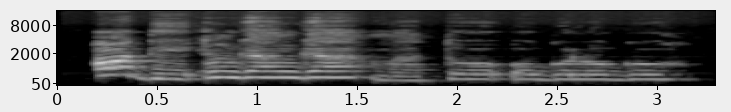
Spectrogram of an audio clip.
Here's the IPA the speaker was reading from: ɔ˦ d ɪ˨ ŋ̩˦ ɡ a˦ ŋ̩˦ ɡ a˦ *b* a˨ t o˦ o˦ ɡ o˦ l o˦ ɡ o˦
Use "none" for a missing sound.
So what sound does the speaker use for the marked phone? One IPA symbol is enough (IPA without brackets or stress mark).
m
